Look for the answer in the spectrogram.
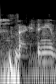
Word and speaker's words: vaccinia: So they have taken a virus, vaccinia virus, is how you say it, and they have spliced in genetic code from Ebola into that virus, and that virus is a live virus vaccine.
